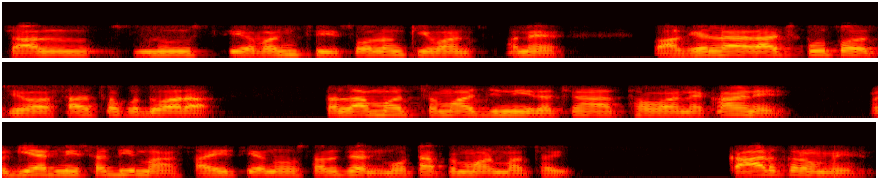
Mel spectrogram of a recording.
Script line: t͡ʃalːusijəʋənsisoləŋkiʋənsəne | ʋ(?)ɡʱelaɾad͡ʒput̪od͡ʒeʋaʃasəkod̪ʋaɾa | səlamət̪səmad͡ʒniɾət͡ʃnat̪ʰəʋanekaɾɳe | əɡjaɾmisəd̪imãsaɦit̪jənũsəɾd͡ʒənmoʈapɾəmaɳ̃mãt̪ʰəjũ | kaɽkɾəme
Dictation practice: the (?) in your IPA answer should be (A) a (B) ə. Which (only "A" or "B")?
A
